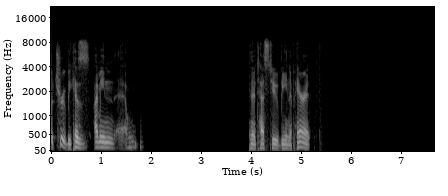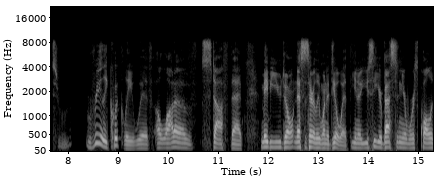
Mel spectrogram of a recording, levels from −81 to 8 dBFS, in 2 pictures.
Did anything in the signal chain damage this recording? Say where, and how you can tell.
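Yes. Short concealed packet loss at 1.57–1.62, 1.66–1.69, 5.15–5.18, 5.26–5.30 and 5.30–5.36 s is a network-stage fault. Each is a brief smear where 20 to 40 ms never arrived and the decoder extended the preceding sound across the gap.

Long network dropouts run from 1.79 to 3.97 s (after "because I mean uh", resuming at "attest to being a") and from 5.36 to 7.70 s. The concealment fades quickly into over two seconds of silence, likely from lost packets. The missing audio is skipped, not delayed.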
